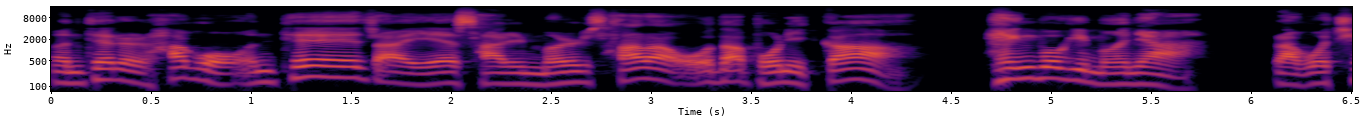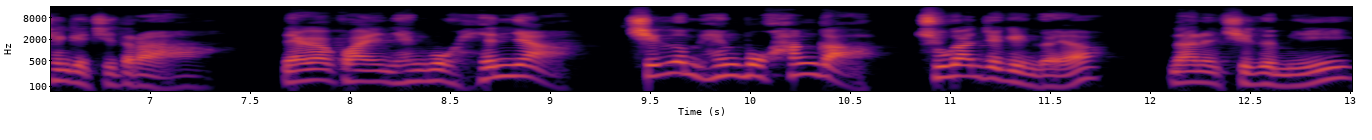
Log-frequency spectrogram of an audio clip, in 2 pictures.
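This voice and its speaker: The background stays quiet. A man speaks at a very slow pace. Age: 70s. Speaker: retired businessman. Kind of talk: casual advice talk.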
